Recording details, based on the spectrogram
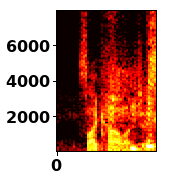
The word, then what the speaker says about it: Psychology: On my right, from the Department of Psychology. That's where it's from, yes. – P is silent.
